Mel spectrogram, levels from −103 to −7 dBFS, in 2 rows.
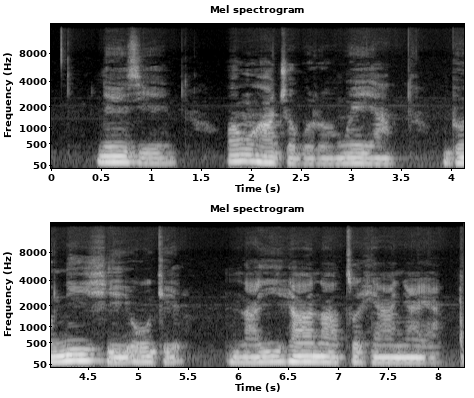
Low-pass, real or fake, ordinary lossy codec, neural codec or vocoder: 14.4 kHz; real; AAC, 96 kbps; none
